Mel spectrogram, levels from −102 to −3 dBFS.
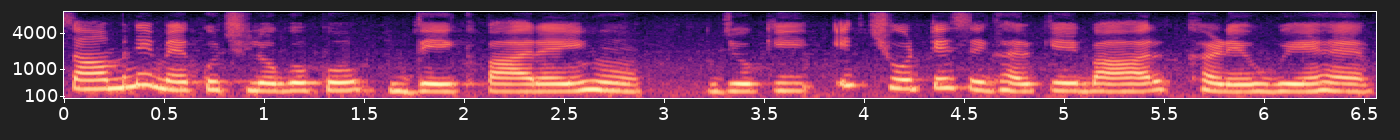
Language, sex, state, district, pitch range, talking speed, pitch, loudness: Hindi, female, Bihar, Kaimur, 215-255 Hz, 175 wpm, 225 Hz, -12 LUFS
